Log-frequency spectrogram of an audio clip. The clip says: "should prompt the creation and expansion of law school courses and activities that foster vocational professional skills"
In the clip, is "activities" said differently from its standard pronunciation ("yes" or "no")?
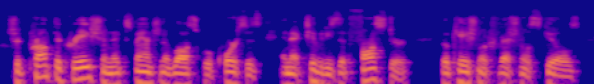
no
